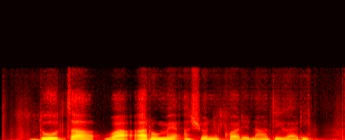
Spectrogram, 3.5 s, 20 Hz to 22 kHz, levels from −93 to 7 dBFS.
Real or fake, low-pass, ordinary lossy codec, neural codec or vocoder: fake; none; none; codec, 24 kHz, 0.9 kbps, DualCodec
